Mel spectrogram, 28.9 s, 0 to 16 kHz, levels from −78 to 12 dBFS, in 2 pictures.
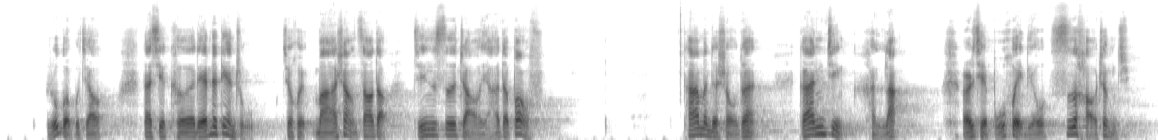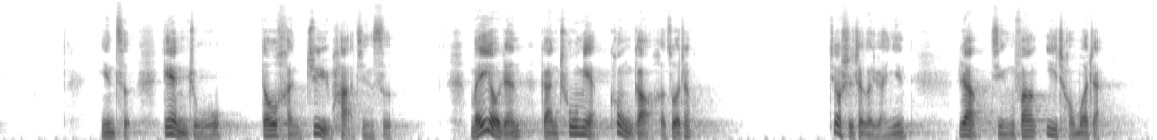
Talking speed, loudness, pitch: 160 characters per minute, -21 LUFS, 130 Hz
